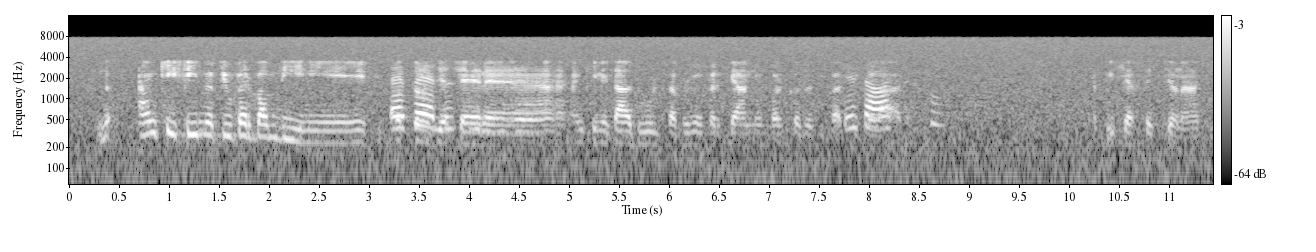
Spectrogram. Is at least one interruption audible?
Yes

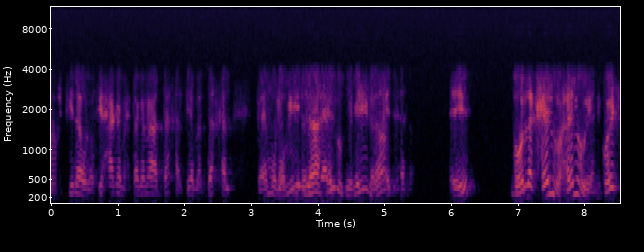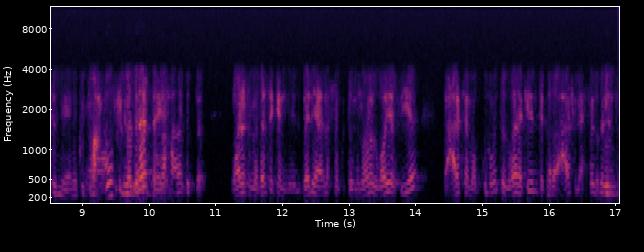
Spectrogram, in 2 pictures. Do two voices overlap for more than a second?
Yes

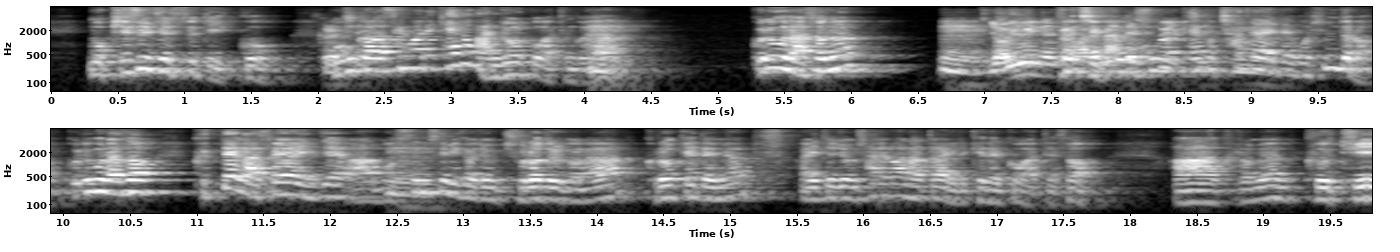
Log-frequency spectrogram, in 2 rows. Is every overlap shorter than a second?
No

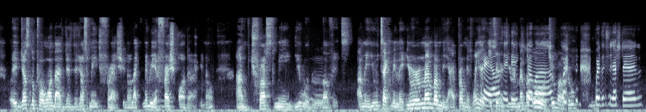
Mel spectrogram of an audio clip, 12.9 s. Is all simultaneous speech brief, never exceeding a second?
No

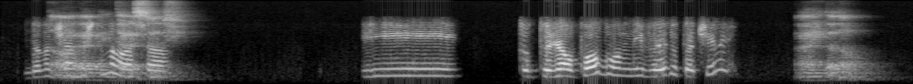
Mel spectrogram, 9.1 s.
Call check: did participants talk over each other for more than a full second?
Yes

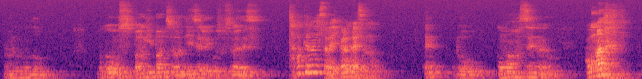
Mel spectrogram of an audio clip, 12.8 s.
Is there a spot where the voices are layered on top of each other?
No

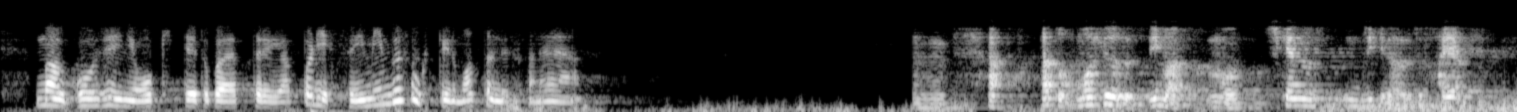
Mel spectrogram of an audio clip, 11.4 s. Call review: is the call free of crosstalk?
Yes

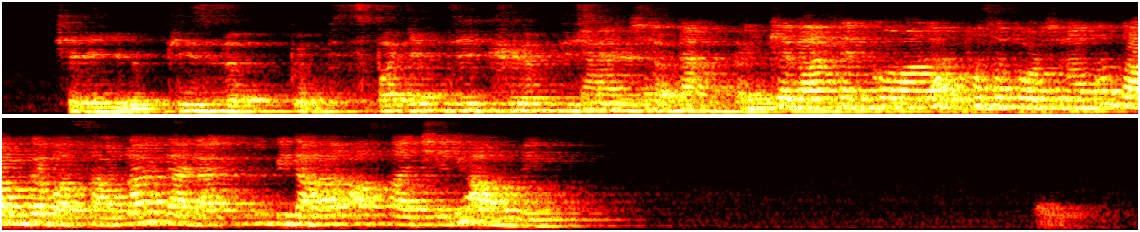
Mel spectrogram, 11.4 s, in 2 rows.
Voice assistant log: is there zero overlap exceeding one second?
No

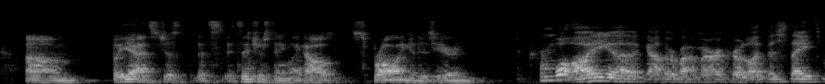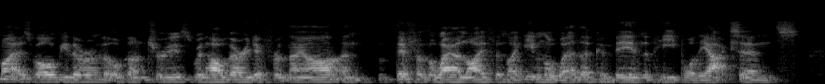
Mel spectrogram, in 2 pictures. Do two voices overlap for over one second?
No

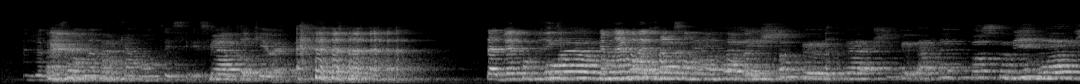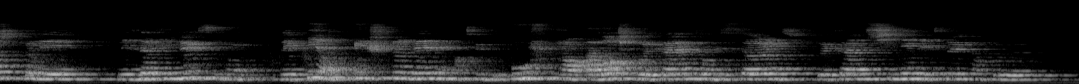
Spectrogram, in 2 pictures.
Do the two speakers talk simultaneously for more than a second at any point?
Yes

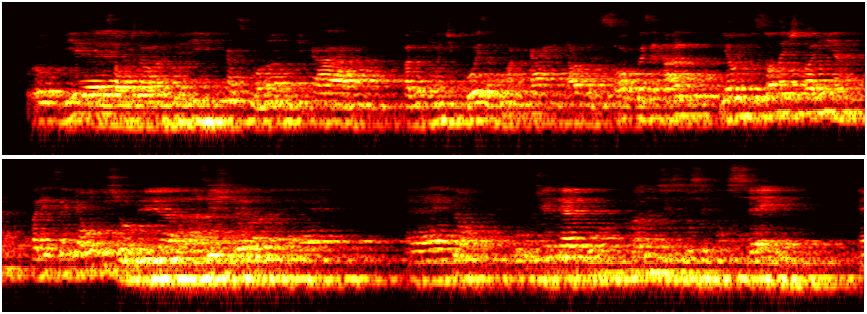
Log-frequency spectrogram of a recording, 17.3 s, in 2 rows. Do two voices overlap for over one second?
Yes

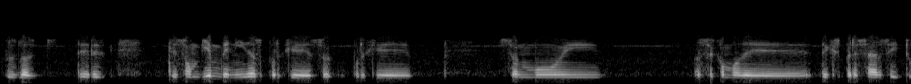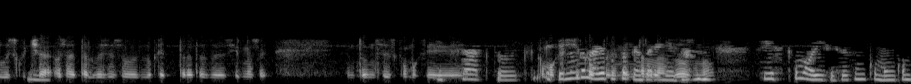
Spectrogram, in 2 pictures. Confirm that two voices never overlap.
No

